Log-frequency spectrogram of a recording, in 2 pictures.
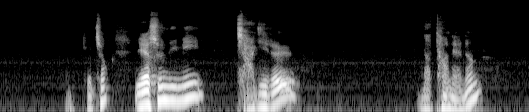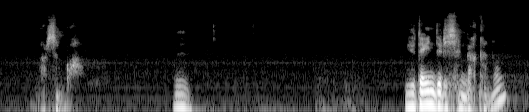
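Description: An elderly man speaks with animation, pausing between phrases.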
